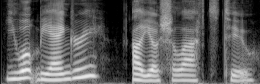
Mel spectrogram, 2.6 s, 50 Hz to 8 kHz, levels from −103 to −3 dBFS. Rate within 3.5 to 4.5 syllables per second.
No: 5.0 syllables/s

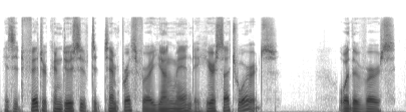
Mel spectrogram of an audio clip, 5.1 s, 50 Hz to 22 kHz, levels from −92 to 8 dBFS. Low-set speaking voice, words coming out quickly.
Yes: very low, 90 Hz; fast, 215 wpm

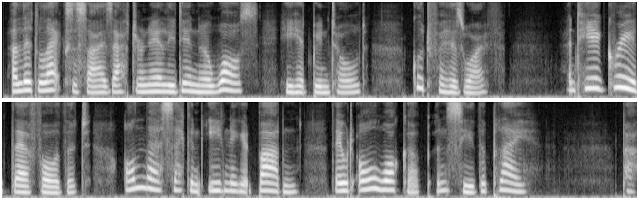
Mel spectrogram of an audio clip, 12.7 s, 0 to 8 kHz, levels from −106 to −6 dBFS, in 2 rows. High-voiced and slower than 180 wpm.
Yes: high, 230 Hz; average, 170 wpm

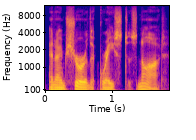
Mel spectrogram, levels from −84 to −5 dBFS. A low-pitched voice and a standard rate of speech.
No: very low, 95 Hz; fast, 255 wpm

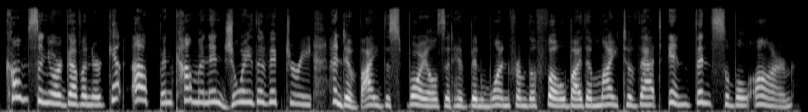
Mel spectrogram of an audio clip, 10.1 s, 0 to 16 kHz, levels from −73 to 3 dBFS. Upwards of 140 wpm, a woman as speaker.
Yes: average, 170 wpm; female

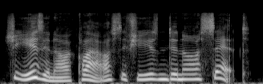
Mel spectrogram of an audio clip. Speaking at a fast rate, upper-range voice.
Yes: fast, 250 wpm; high, 220 Hz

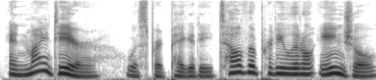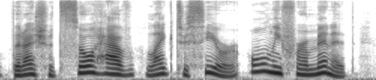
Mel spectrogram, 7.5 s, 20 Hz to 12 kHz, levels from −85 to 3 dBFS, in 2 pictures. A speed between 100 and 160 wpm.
No: average, 185 wpm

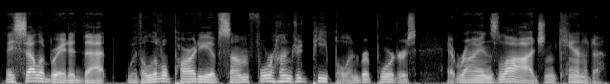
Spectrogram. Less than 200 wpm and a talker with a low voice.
Yes: average, 185 wpm; low, 105 Hz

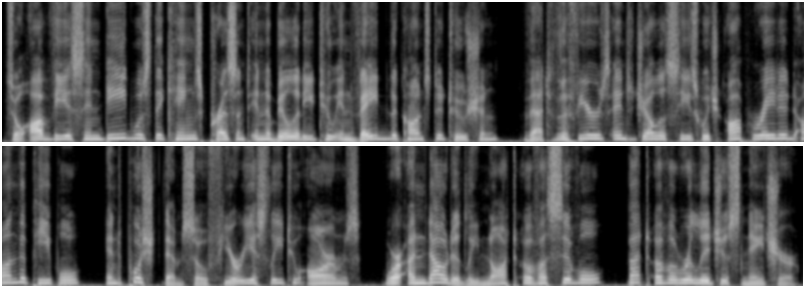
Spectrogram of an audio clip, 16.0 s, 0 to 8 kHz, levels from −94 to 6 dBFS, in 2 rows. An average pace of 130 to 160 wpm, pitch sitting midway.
Yes: average, 150 wpm; medium, 175 Hz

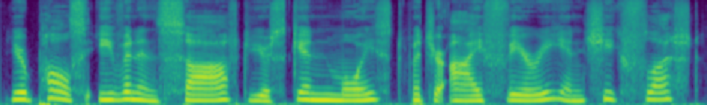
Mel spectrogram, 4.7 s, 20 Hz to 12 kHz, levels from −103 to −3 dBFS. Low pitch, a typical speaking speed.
No: high, 200 Hz; average, 190 wpm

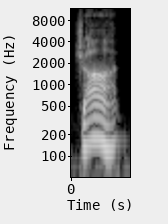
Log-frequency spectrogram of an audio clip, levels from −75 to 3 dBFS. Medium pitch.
Yes: medium, 155 Hz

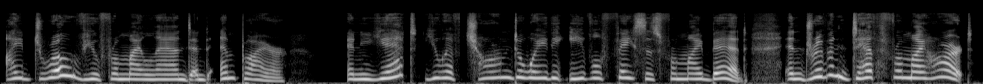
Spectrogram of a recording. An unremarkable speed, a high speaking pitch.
Yes: average, 160 wpm; very high, 265 Hz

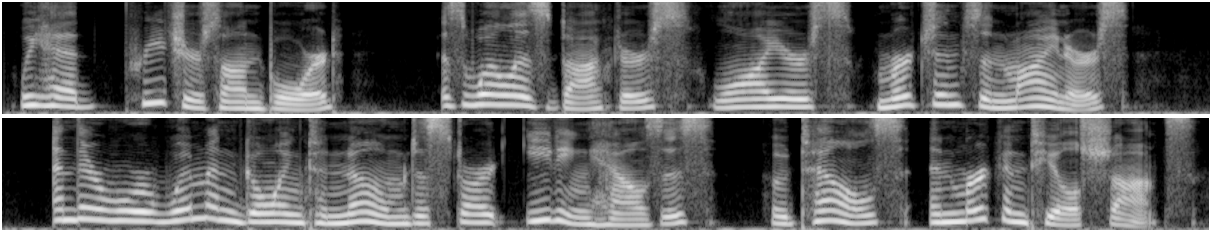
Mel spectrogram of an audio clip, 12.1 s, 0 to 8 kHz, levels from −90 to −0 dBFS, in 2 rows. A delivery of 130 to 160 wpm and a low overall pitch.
No: average, 140 wpm; high, 215 Hz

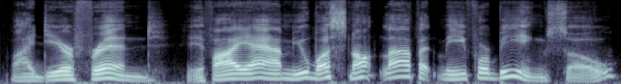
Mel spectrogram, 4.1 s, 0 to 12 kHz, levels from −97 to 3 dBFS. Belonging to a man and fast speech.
Yes: male; fast, 215 wpm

